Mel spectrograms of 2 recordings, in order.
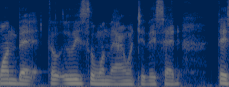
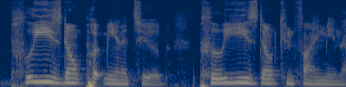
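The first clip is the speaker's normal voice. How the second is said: mock childlike sobbing with a pleading tone. Retelling panicking before an MRI machine, imitating sobbing like a child. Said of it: "I'm sobbing like a child".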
